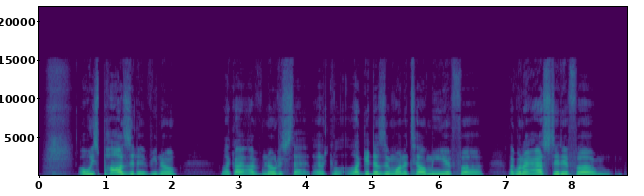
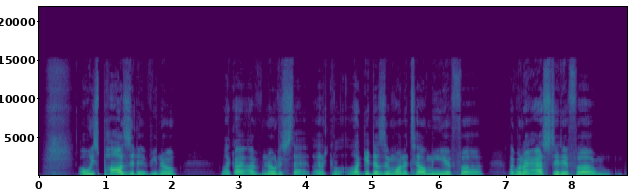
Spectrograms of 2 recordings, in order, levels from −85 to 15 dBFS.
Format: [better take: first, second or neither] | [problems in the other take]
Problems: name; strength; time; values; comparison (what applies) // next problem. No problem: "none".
neither | none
